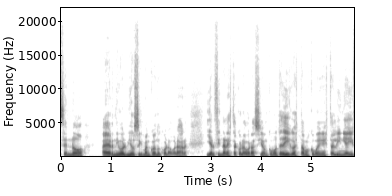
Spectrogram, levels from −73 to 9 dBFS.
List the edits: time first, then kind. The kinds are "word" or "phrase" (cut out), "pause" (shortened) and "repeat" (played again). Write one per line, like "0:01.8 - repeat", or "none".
0:02.0 - phrase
